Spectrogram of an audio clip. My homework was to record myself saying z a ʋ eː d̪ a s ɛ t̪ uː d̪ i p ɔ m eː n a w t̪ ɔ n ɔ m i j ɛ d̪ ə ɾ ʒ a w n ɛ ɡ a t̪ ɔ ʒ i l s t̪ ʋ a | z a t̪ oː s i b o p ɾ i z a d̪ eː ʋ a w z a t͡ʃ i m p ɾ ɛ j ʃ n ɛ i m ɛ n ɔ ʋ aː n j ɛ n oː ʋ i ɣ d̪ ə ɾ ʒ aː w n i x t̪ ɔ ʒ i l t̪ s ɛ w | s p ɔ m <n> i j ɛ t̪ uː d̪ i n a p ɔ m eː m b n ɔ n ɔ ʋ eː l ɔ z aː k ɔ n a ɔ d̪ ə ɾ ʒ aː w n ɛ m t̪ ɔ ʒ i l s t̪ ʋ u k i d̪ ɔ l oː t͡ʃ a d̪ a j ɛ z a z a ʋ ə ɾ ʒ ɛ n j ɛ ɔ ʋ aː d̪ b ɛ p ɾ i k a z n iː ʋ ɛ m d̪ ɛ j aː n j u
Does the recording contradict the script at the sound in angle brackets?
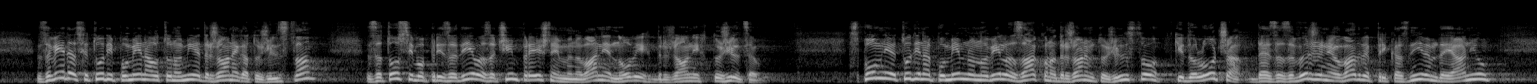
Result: no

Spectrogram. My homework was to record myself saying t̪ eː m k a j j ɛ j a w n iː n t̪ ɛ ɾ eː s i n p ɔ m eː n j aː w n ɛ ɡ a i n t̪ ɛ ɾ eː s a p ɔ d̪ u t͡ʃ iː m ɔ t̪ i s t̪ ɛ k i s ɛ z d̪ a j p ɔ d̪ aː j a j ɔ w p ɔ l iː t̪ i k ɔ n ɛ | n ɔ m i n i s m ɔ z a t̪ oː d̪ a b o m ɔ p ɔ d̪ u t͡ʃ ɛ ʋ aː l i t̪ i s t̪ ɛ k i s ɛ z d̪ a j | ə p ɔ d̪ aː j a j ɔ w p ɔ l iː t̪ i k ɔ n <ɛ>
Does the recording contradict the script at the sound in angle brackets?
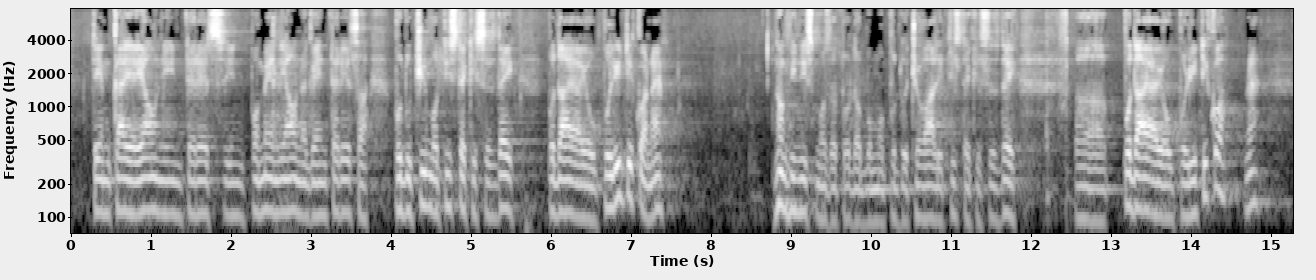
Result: no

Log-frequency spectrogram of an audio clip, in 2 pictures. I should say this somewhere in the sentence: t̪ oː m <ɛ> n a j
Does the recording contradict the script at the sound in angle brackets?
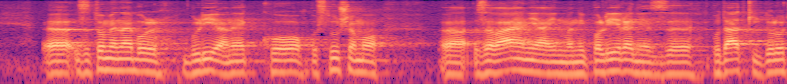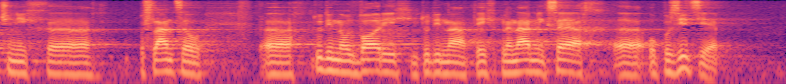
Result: no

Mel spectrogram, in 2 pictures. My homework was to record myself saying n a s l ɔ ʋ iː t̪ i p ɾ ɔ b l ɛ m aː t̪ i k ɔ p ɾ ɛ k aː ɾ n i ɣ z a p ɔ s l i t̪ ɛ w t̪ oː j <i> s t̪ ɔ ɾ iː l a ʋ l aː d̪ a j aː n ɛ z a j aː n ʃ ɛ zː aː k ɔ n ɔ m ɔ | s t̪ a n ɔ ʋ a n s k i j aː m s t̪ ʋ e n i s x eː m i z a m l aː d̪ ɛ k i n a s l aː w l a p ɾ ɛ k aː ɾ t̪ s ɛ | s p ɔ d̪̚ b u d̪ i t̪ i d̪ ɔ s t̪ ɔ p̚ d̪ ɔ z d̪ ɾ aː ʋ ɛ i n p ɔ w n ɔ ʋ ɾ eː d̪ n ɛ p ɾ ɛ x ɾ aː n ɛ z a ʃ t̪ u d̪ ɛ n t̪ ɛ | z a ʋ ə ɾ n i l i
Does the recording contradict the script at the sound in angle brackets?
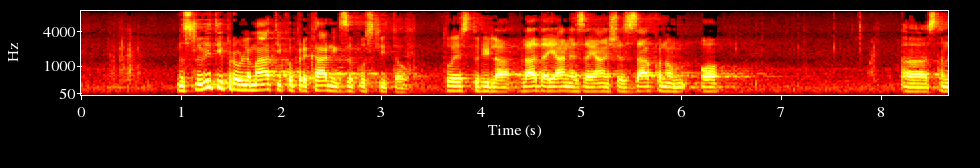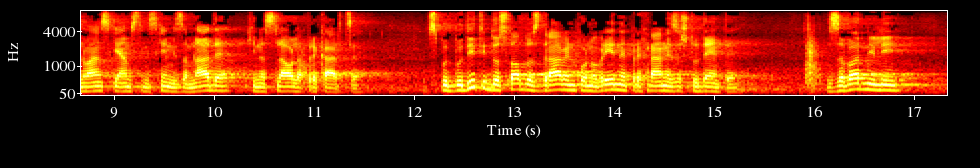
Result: yes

